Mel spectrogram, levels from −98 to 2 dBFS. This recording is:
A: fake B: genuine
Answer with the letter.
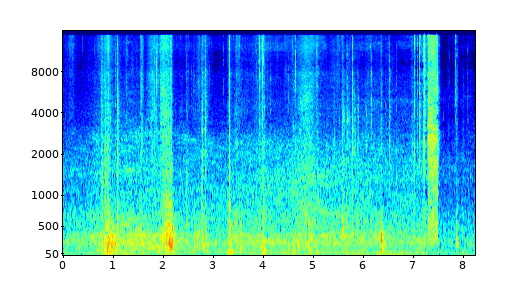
B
